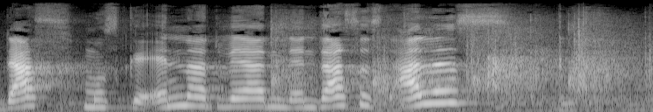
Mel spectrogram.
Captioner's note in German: Beifall SPD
